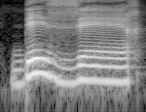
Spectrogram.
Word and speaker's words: désert: premier mot très bien le premier mot se prononce désert un désert donc le S se prononce et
